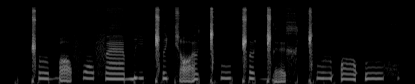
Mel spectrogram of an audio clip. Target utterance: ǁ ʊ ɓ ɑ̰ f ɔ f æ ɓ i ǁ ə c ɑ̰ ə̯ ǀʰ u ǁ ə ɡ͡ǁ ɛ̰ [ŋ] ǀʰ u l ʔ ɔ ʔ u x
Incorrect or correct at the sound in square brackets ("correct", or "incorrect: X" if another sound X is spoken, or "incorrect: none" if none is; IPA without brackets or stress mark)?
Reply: incorrect: x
